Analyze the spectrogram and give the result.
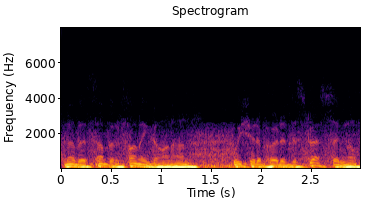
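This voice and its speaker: A man's voice: low voice, racing, lightly acted. An actor playing a cautious, brooding male copilot in a 1970s radio drama. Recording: tinny lo-fi old radio broadcast, hissy.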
